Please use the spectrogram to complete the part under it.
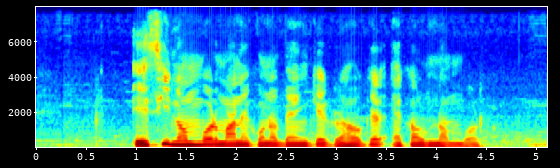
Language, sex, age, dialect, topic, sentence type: Bengali, male, 25-30, Standard Colloquial, banking, statement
